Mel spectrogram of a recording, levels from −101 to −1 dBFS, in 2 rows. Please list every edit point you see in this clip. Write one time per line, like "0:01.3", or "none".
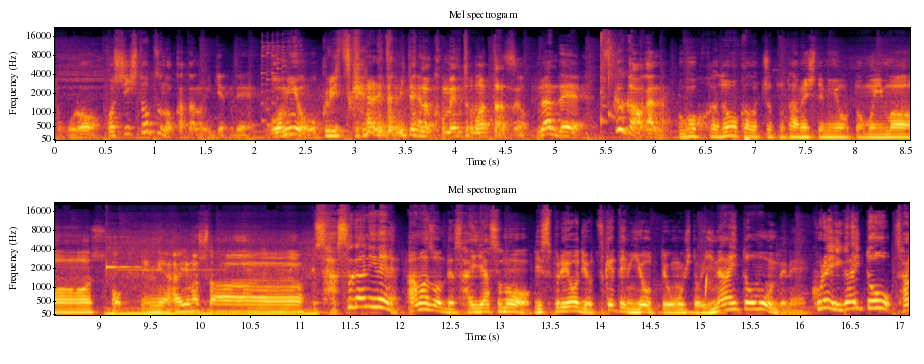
0:01.9
0:04.8
0:06.3
0:09.0
0:11.1
0:16.1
